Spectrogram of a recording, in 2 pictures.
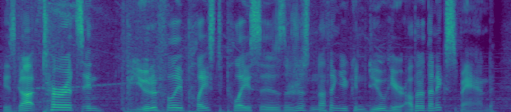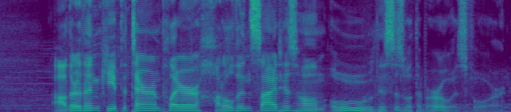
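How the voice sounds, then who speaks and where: A man in his thirties giving solo play-by-play commentary on a strategy game match, chatty and excitable with jokey asides. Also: mid-range voice, moderate pace. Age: 30s. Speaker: game caster.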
